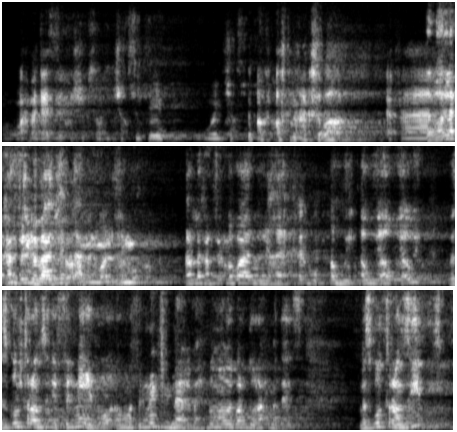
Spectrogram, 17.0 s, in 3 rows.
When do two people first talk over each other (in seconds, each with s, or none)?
5.3 s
